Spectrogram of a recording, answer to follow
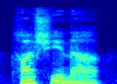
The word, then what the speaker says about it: Hoshiana: 25, Hoshiana, a pure Hebrew expression, as Drusius shows, and not Syriac, see Poole's synopsis on Matthew 21. 9, but corrupted in the vulgar pronunciation of this frequently repeated hymn, into Hosanna.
